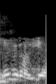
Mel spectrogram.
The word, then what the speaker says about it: Negroni: Negroni, así como lo pronunciamos.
